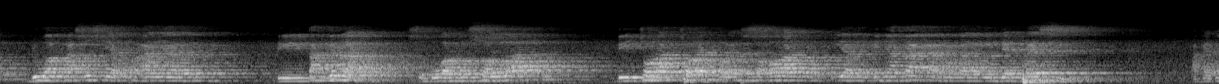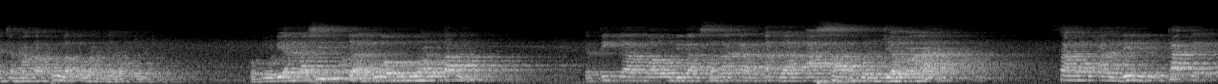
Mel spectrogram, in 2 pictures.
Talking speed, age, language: 85 wpm, 30-49, Indonesian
